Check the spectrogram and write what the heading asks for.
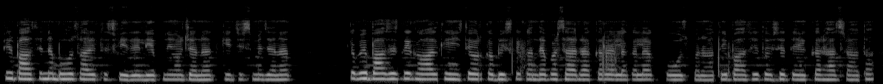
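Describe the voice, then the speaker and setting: A hoarse woman reading a romance novel aloud and voicing all its characters, often clearing her throat and restarting words. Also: little pitch movement, darkish tone, slight background noise. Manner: narrow pitch range, stumbles and restarts words. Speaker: audio novel narrator.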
